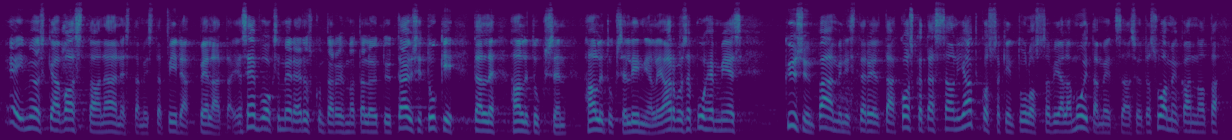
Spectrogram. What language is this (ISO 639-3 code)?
fin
